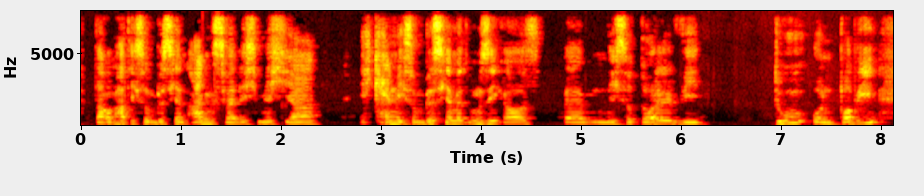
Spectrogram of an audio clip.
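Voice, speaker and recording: A man with a fairly high pitch talks at a moderate pace, somewhat breathy and with lively intonation. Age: 30s. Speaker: streaming show co-host. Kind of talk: casual chat.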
